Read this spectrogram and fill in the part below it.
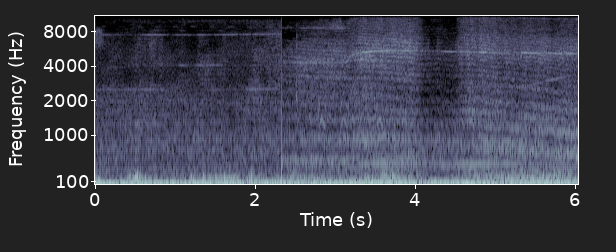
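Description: A model jet aircraft, a Raptor or Air Cobra, flies on an overcast morning, its engine a steady rushing whine that holds throughout at moderate distance.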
